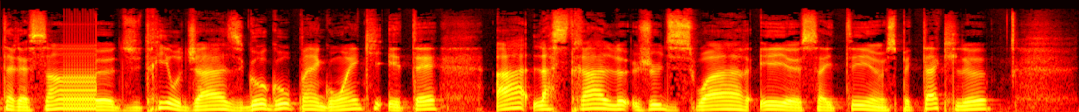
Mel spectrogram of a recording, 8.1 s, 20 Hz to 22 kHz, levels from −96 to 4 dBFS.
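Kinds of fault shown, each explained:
System hang loop: a frozen system replays one 20 ms buffer twelve times, a 50 Hz buzz before "du trio jazz", unlike a silent dropout.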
